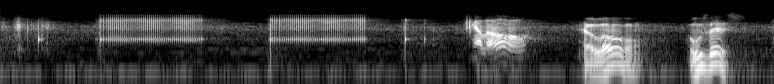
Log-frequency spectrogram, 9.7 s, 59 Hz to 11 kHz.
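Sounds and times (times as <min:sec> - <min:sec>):
telephone ringing on the other end through the receiver: 0:01.2 - 0:02.6, 0:03.4 - 0:04.7
speech: 0:06.0 - 0:06.6, 0:07.3 - 0:09.2.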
